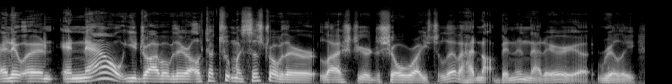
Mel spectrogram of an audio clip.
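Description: Talking at a very fast pace with hardly any pauses, a man with an American accent uses lively intonation at a medium pitch. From US South, Georgia. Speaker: actor. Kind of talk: casual interview chat.

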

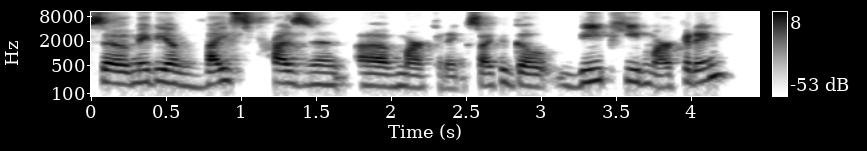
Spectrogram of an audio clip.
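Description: With a Canadian accent, a woman uses a normal speaking voice, fairly low in pitch, with lively intonation. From Canada. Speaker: LinkedIn marketing expert. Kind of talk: interview. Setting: radio show remote interview.

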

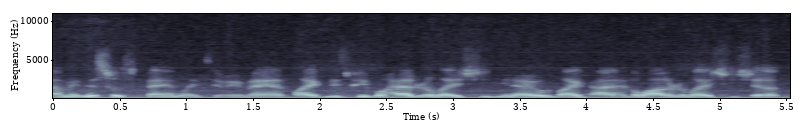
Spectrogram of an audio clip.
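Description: A man's medium-pitched voice at a fairly quick pace, fairly even in intonation, with noticeable background noise. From US South. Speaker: stream creator and podcaster. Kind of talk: casual interview chat. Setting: online stream call.

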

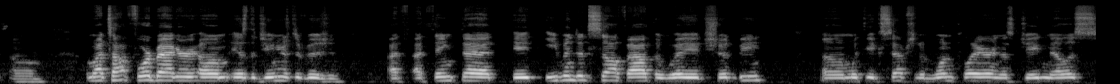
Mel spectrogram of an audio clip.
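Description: A man with a high pitch speaks at a moderate pace with fairly even intonation. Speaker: podcast host. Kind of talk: casual chat. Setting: video call.

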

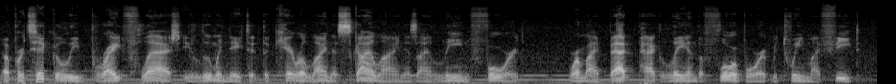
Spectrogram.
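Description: With music in the background, a man with a very deep, low pitch speaks at a moderate pace. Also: ordinary pitch variation. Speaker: horror fiction narrator. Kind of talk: scripted horror fiction narration, first-person. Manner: dramatic, brooding, theatrical.

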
